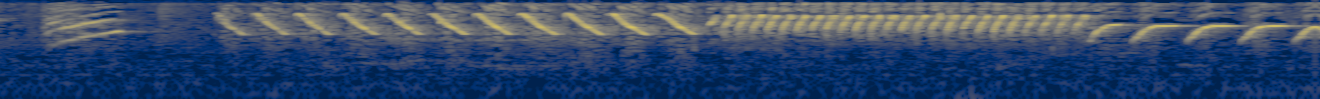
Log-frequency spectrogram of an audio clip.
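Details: Training song from a canary, loud and clear for other canaries to learn: rising notes, a string of descending sweeps, a fast dense high trill, then rising slurred notes.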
